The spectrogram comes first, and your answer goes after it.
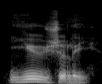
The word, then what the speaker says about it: usually: adventure future nature usually the first you in usually is pronounced like the word you the S is pronounced like a jerk in television usually tough the word tough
